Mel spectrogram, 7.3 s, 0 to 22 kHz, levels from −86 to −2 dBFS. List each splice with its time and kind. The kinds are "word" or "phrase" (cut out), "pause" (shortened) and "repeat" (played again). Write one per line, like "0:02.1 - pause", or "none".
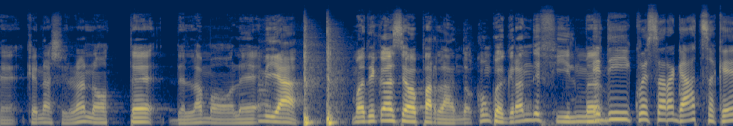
0:01.7 - phrase
0:02.6 - phrase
